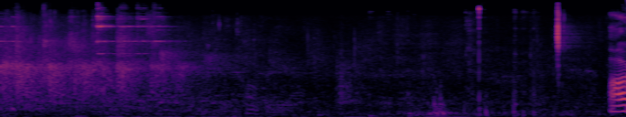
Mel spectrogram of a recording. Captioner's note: audience cheering and clapping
